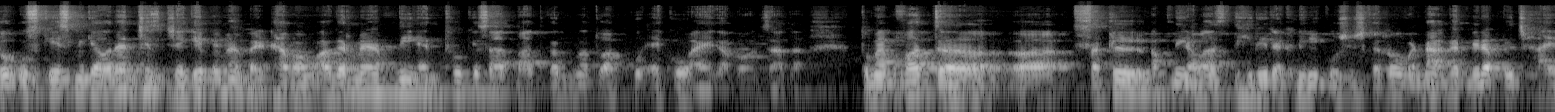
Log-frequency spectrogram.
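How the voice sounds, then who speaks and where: Over noticeable background noise, a man speaks at a medium pitch and a moderate pace with hardly any pauses. His intonation is fairly even, but his loudness swings widely. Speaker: stock market analyst. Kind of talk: interview. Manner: soft-spoken; code-switching Hindi-English. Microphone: echoey room.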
